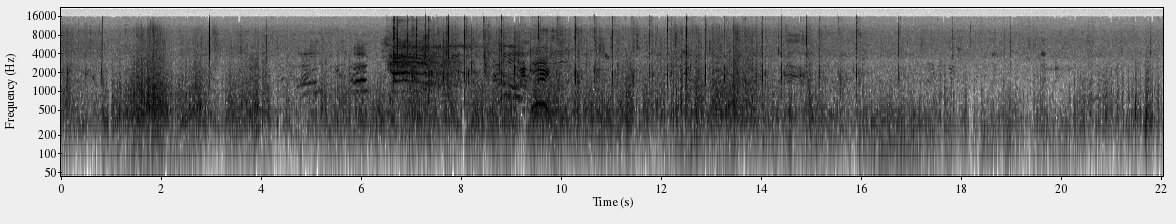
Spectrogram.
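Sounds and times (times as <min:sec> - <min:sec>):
steady noisy background: 0:00.0 - 0:22.0
players calling and shouting: 0:04.4 - 0:11.0.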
